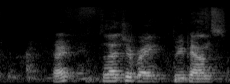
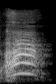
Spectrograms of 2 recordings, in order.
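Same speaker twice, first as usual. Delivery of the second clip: loud, much higher mock scream; mock scream of fright; 14 dB louder than usual. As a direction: shriek as if ambushed in the woods. Someone jumps out of woods.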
